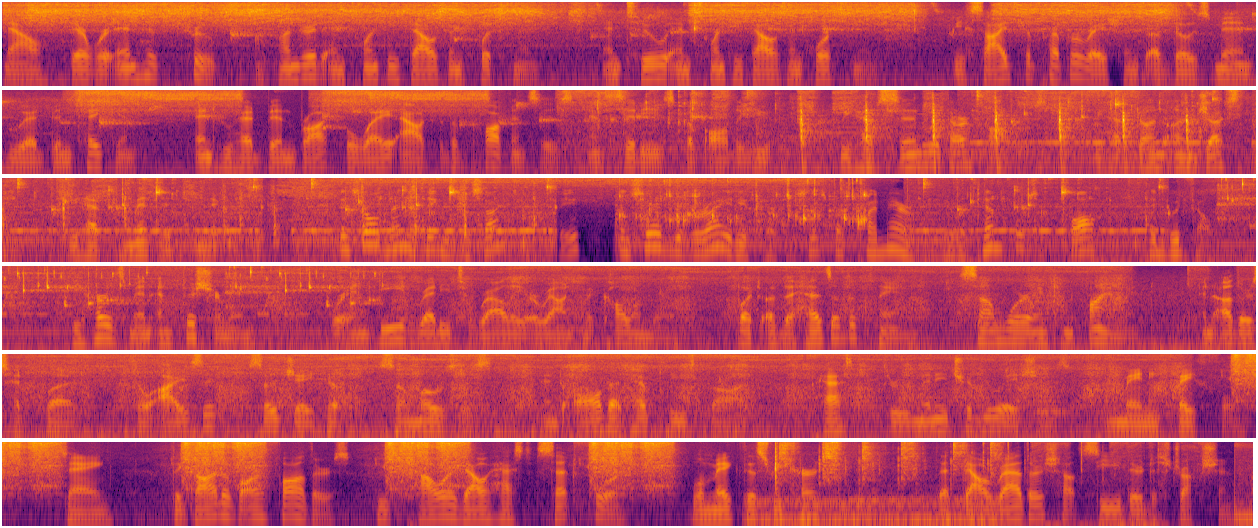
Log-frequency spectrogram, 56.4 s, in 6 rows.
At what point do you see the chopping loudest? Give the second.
18 s.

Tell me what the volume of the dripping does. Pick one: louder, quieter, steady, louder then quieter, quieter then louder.
louder.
